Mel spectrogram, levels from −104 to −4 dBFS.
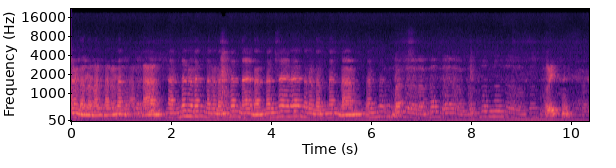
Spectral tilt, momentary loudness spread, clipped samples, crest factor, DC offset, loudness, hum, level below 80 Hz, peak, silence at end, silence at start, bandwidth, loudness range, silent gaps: -6 dB/octave; 12 LU; under 0.1%; 16 dB; under 0.1%; -40 LUFS; none; -62 dBFS; -22 dBFS; 0 s; 0 s; 19 kHz; 7 LU; none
